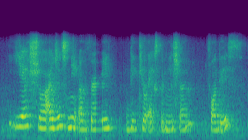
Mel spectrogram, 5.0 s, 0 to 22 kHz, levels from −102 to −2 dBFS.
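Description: Opus voice compression runs throughout: with nothing above 9.9 kHz, the speech is muffled, hoarse and faintly robotic, which fits SILK coding at around 12 kbps rather than simple low-pass filtering. From 1.90 to 2.04 s, a sudden gain jump cuts the level by about 9 dB from one sample to the next, with the noise floor dropping along with the speech. Unlike compressor pumping or a fade, there is no ramp, likely from a gain change applied without smoothing.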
